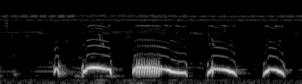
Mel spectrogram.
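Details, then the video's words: Spotted dove, known locally as derkuku, singing hard in the 'without kuk' or 'kuk 1' manner: five coos in a single phrase. A soft opener, an arched hoot, a long buzzy falling coo, then two clean arched hoots in a quiet setting. "SUARA BURUNG DERKUKU TANPA KUK DAN KUK 1 GACOR"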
